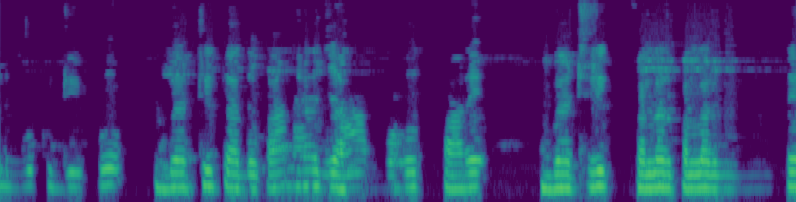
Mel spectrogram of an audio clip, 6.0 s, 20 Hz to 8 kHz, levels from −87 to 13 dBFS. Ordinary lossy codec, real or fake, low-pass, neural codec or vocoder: none; real; none; none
